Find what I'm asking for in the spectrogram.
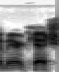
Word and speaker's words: Marrakech: 6-3 to win the Grand Prix to Hassan in Marrakech, I believe is how you pronounce that. – Yeah, Marrakech.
